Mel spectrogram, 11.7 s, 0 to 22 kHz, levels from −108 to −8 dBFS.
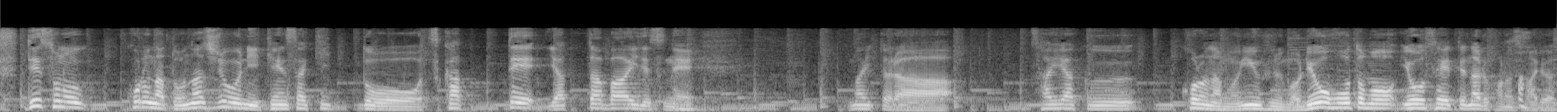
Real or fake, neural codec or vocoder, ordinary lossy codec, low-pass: real; none; none; none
